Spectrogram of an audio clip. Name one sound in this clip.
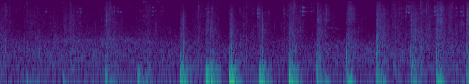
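A man's heavy footsteps thud quickly on stone.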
